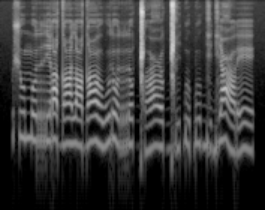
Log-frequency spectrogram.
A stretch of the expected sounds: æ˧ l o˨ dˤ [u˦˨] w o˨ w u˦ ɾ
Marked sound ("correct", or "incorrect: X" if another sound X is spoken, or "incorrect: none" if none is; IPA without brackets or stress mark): incorrect: u˧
